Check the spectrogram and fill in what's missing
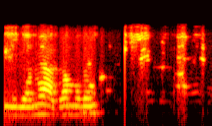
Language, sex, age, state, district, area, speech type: Dogri, male, 18-30, Jammu and Kashmir, Samba, rural, conversation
